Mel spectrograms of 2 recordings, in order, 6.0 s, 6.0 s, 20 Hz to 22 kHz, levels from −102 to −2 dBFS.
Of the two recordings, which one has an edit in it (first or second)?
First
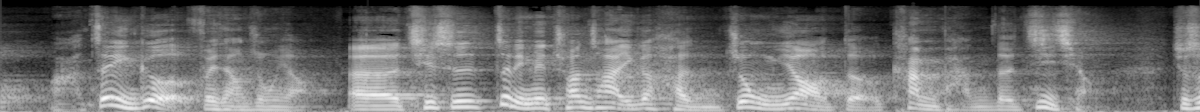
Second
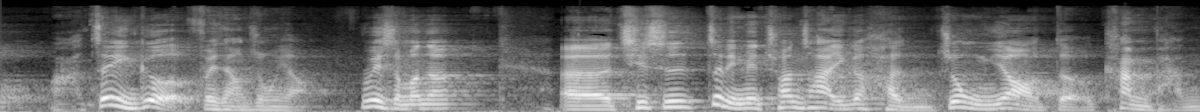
first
